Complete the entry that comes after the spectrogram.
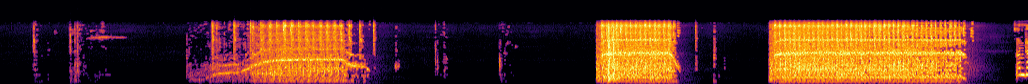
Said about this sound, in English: Now we're going to go sew these up.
